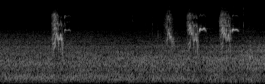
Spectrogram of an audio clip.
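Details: Sparrows taking food from an outstretched hand at Tenmangu shrine, 12 December 2022: one high chirp, then a cluster of three or four shrill, slightly squeaky chirps.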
